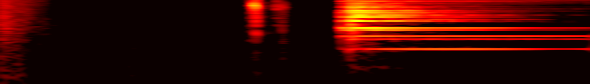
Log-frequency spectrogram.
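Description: A short click, then a sharp bell-like ding whose several ringing tones fade slowly: the notification-bell sound effect of an animated subscribe button. The tail of a whoosh fades out at the start.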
